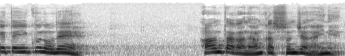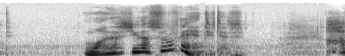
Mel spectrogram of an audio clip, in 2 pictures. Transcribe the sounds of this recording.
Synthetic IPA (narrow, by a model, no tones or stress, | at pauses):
e̞t̪e̞ikɯ̟no̞d̪e̞ | ãnt̪aɡanãŋkasɨ̃ɲ̟d͡ʑanainẽ̞nt̪e̥ | βat̪aɕiɡasɨɾɯ̟nẽnt̪ejɯ̟t̪ːend̪̥sɨo | ha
